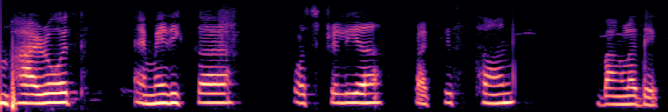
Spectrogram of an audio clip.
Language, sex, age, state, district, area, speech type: Assamese, female, 30-45, Assam, Charaideo, urban, spontaneous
